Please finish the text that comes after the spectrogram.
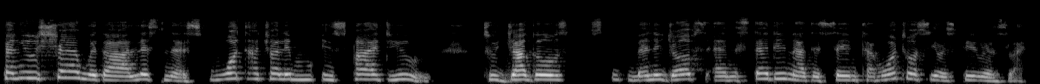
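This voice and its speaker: Slow, high-voiced male interviewer. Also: no echo, poor audio. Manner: softly encouraging, halting with restarts. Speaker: podcast host.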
